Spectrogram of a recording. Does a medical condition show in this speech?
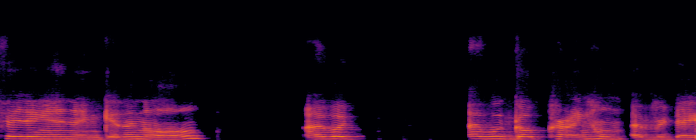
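Yes: cerebral palsy.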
